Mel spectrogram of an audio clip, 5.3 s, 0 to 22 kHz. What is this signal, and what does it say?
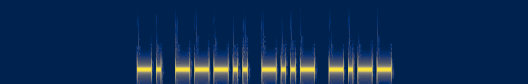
Morse code, heard as a keyed tone, about 25 wpm, 700 Hz. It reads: N8XY
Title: USA Call Signs - 4 Characters - 25wpm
